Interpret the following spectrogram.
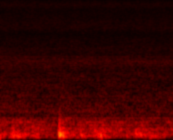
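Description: Faint, irregular soft low thumps from handwriting with a stylus on a tablet.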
